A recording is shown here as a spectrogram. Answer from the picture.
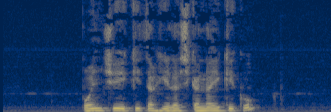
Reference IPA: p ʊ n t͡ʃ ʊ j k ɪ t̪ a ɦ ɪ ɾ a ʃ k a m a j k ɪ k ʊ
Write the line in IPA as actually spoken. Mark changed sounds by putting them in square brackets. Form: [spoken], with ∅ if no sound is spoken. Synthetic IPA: p ʊ n t͡ʃ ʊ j k ɪ t̪ a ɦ ɪ ɾ a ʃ k a [n] a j k ɪ k ʊ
